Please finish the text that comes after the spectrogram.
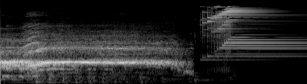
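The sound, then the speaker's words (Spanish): A man lets out a loud, sustained shout lasting about two seconds, strained, then it cuts off and a bright chime rings out and fades. “Voy a empezar el, la, la Season 5 también pegando gritos, así que...”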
